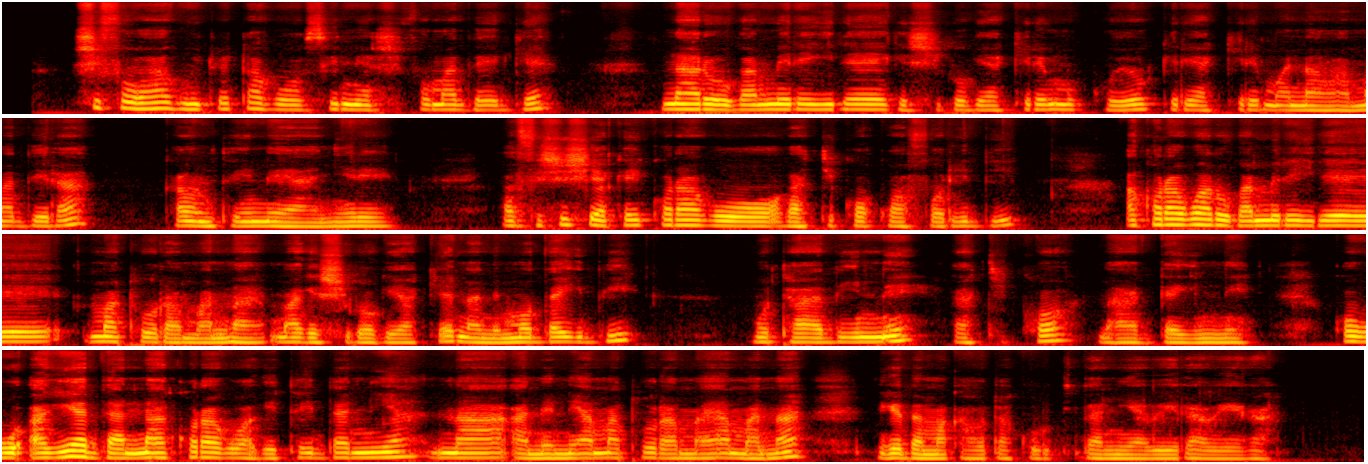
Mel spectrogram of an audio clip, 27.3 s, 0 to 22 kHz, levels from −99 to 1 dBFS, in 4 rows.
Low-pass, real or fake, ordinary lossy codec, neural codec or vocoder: none; fake; none; vocoder, 44.1 kHz, 128 mel bands, Pupu-Vocoder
